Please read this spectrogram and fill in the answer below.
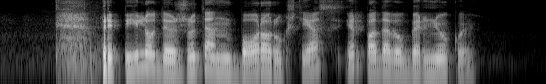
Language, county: Lithuanian, Šiauliai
